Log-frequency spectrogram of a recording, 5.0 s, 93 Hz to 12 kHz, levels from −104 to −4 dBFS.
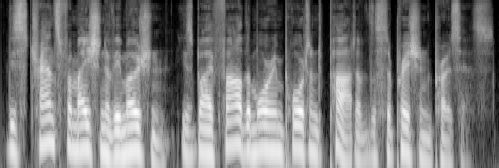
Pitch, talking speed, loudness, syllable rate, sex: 140 Hz, 180 wpm, -17 LUFS, 5.3 syllables/s, male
